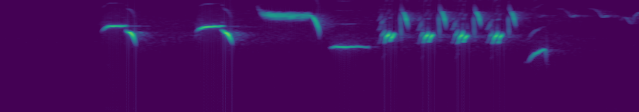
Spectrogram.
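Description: A Fox Sparrow gives a quick, bright phrase: two slurred whistles, a long clear note, then a rapid run of sweet chips ending in a dropped whistle. No other sounds.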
